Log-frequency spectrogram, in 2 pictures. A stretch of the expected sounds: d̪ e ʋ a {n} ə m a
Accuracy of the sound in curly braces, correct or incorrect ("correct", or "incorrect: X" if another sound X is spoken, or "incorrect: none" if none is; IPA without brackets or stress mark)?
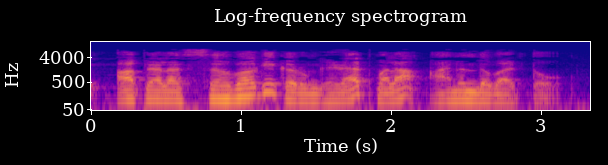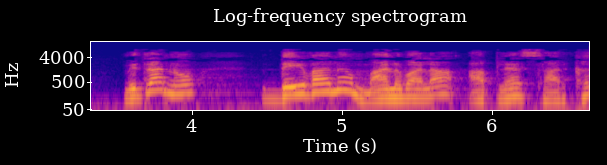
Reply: correct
